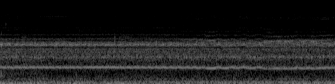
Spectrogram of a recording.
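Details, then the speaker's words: Courier Centurion 23-channel AM-SSB CB base station, about 1981, originally non-working: thin steady whine with faint scraping hiss as something drags inside the built-in clock; clock to be removed and checked. "Now, when I first got it, it did not function. And you can hear the noise from the clock. Something's dragging in the clock."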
